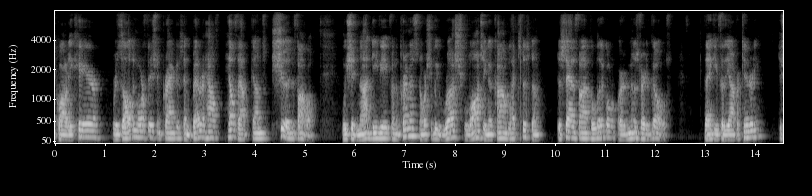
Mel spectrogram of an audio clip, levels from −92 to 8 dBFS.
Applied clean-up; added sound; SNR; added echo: neural mask model DeepFilterNet 3.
